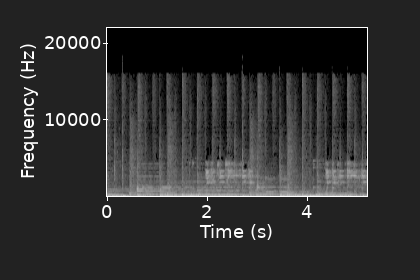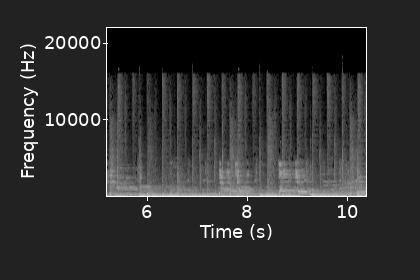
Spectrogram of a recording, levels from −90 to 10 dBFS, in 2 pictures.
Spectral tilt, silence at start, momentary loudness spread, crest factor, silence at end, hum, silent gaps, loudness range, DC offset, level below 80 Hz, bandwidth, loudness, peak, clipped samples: -6 dB/octave; 0 s; 5 LU; 14 dB; 0 s; none; none; 1 LU; under 0.1%; -26 dBFS; 16.5 kHz; -23 LUFS; -8 dBFS; under 0.1%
